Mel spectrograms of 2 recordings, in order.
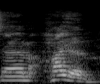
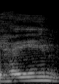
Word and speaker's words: Haim: Like, so, okay, so yeah, it's Haim, like, which is spelled H-A-I-M, like Corey Haim, like, but yeah, it's Haim.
